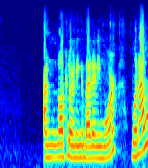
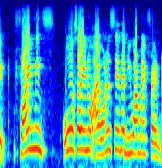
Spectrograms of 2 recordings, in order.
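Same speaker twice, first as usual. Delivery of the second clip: ordinary delivery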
